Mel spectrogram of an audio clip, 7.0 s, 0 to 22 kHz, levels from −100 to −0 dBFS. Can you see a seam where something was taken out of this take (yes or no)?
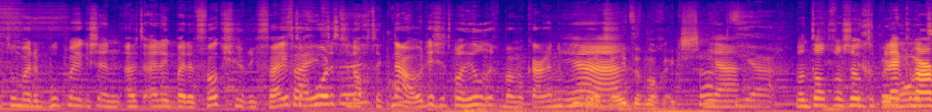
no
